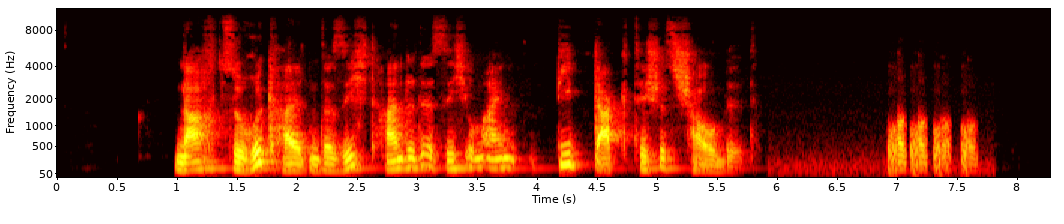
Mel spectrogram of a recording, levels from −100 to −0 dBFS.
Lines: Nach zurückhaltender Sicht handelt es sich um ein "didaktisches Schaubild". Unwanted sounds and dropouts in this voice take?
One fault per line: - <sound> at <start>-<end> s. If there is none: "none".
- laugh at 6.9-7.7 s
